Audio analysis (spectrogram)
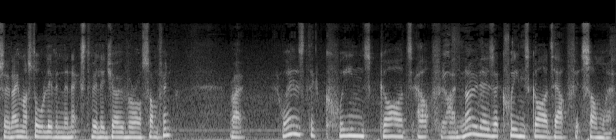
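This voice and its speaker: Someone with a British accent speaks at a moderate pace over noticeable background noise. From Britain. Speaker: video game streamer. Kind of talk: gameplay commentary. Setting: live stream. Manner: casual, rambling with fillers.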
